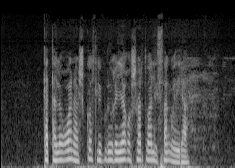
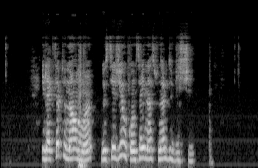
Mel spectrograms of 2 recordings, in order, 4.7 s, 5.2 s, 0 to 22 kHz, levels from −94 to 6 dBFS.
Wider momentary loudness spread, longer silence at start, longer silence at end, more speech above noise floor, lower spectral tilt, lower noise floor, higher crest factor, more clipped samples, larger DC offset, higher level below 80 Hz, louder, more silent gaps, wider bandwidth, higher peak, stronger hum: second, 6 LU vs 11 LU; about the same, 0.9 s vs 0.85 s; second, 0.7 s vs 0.9 s; second, 37 dB vs 48 dB; about the same, -6 dB/octave vs -5 dB/octave; second, -56 dBFS vs -62 dBFS; about the same, 18 dB vs 14 dB; neither; neither; about the same, -38 dBFS vs -34 dBFS; second, -20 LUFS vs -14 LUFS; neither; first, 12 kHz vs 9.4 kHz; about the same, -4 dBFS vs -2 dBFS; neither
